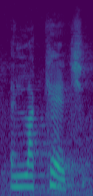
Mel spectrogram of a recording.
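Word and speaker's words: In Lak'ech: Can somebody pronounce it for me? And Lakech.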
